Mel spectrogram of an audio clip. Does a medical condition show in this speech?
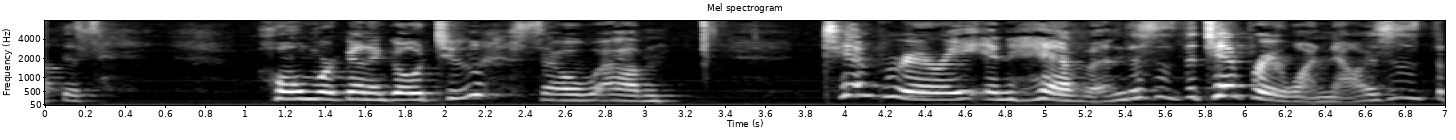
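No.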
